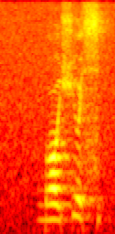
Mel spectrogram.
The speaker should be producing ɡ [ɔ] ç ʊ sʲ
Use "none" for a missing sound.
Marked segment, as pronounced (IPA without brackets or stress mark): ɔ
